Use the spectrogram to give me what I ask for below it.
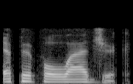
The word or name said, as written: epipelagic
